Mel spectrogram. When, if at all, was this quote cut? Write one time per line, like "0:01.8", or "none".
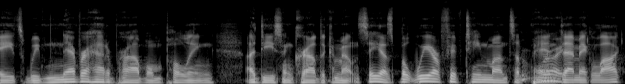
none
